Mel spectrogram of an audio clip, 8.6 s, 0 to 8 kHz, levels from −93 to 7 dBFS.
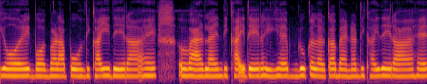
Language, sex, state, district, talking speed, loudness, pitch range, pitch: Hindi, female, Uttar Pradesh, Hamirpur, 155 wpm, -15 LUFS, 195-205 Hz, 200 Hz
